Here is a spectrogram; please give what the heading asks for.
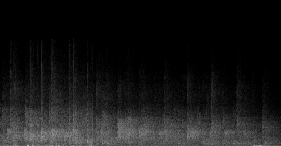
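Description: Audience applause at the start of an evening event, a steady wash of many hands clapping with a few sharper claps standing out early on, holding at an even level for about four seconds before easing slightly.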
